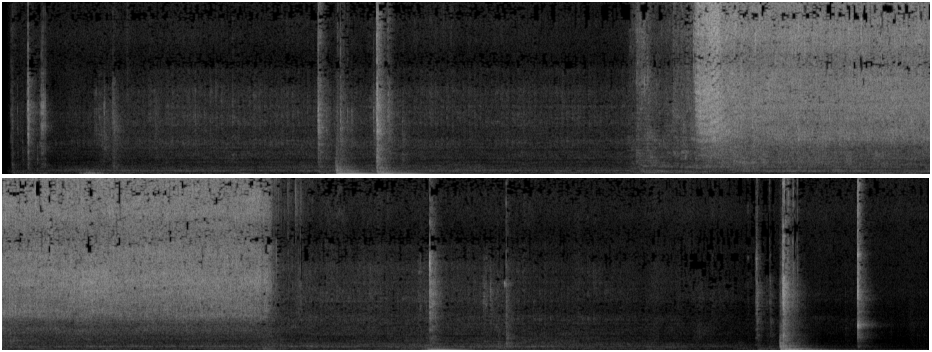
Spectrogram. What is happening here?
I opened the door and closed it behind me. I flushed the toilet and turned on the water at the same time. I stopped the water shortly after the flushing ended. I then opened the door, closed it, and turned off the light.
